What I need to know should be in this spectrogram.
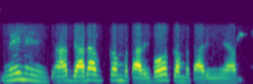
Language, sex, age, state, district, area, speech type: Hindi, male, 18-30, Uttar Pradesh, Prayagraj, urban, conversation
